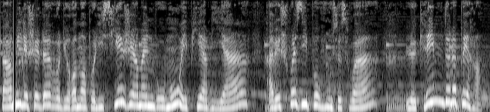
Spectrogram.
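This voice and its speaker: A woman announcing radio drama credits in 1950s French radio style, formal and deliberate. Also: on the high side, lively intonation, a little mellow. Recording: dull vintage radio recording. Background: music.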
